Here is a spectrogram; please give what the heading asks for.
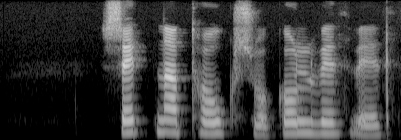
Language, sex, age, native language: Icelandic, female, 10, Icelandic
